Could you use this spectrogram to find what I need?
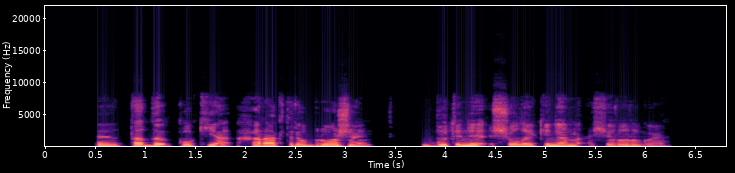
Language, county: Lithuanian, Marijampolė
